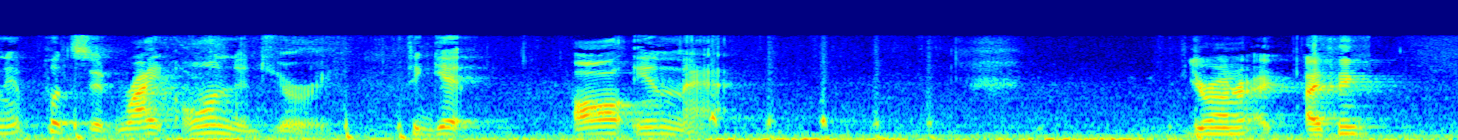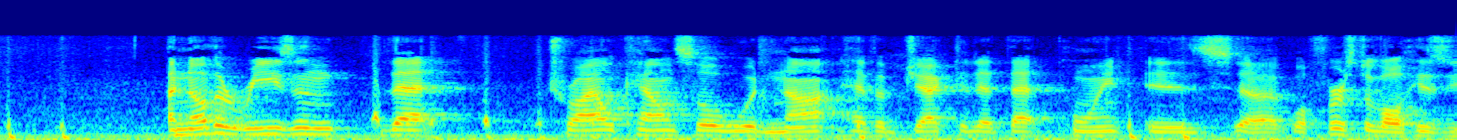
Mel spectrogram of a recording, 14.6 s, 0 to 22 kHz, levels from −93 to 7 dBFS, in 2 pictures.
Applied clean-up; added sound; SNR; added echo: none; Whoosh, swoosh, swish; 14 dB; none.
